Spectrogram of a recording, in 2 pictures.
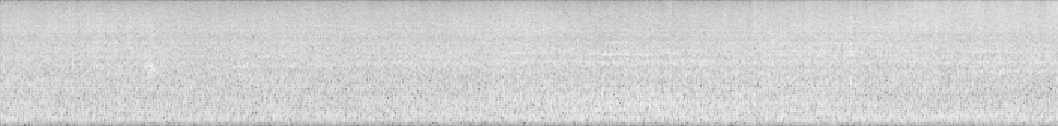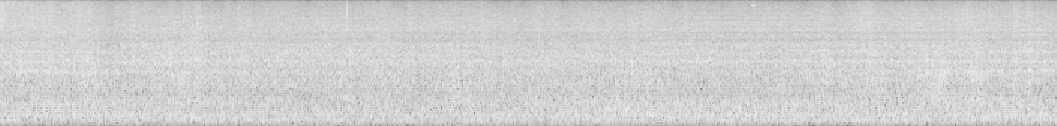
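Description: Cars of a long CSX circus train rolling steadily past a grade crossing, wheels running over the rails without a break.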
